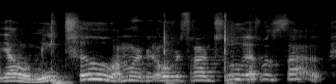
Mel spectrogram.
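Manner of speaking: high-pitched, eager agreement; excited friend. Retold or imitated. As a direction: imitate a friend thrilled at the coincidence. Friend eagerly sharing overtime plans, retold.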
